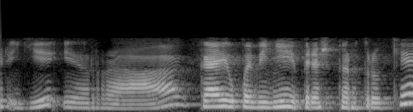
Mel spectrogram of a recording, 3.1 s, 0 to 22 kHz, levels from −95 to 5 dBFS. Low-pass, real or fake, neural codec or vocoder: 5.4 kHz; real; none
